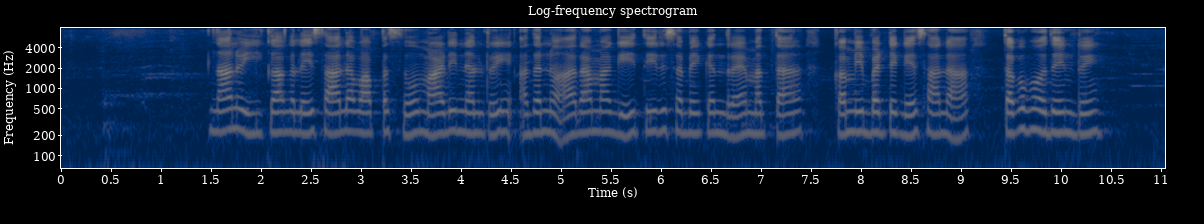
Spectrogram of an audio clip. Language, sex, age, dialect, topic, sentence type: Kannada, female, 46-50, Central, banking, question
